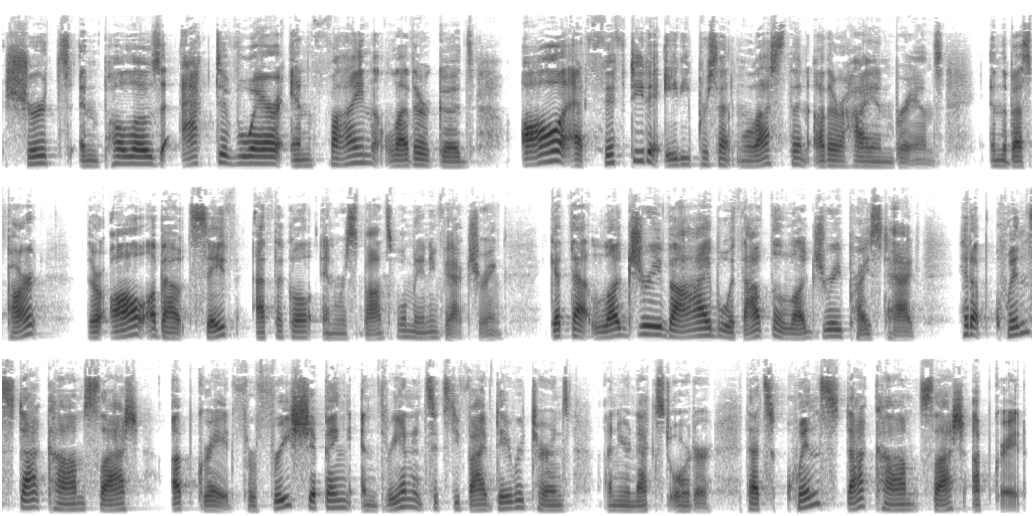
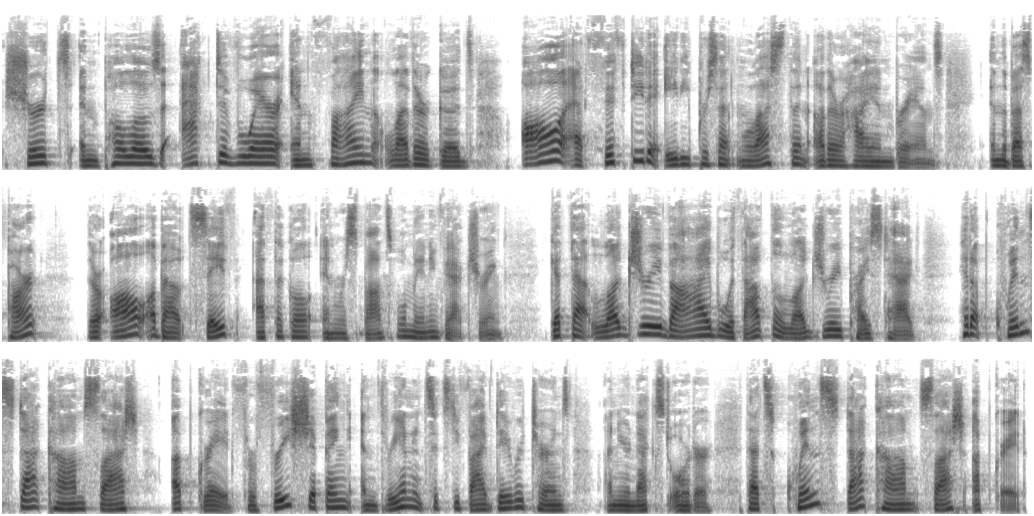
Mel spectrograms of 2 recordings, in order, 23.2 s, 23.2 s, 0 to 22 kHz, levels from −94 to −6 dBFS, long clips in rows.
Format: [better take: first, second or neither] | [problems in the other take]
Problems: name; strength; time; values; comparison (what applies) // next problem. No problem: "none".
second | thin; very; fading below 500 Hz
